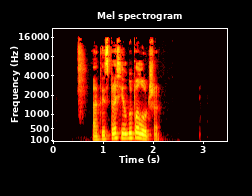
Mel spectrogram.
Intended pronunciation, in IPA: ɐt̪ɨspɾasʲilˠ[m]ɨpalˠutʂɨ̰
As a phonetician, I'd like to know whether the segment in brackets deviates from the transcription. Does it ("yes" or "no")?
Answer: yes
